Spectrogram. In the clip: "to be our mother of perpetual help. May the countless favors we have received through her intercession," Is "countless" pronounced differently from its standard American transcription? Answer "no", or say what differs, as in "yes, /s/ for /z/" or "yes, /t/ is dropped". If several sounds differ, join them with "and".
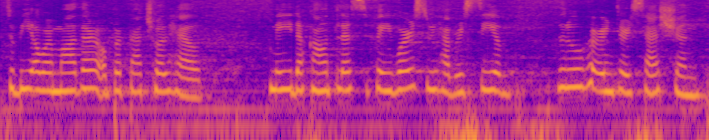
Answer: no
